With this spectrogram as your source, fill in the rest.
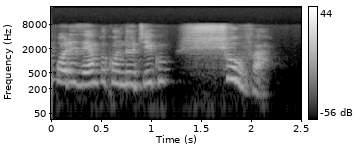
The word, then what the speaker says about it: chuva: Vejam, por exemplo, quando eu digo chuva. Olha o CH. Eu pronuncio o C e o H? Não. Eu pronuncio chu. Olha, o som é de X.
